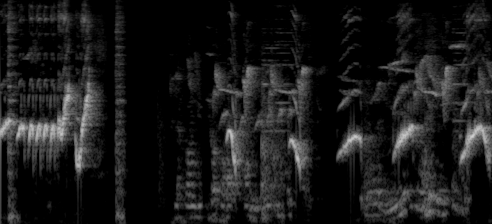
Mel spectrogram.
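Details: Singing white-rumped shama used to stir other birds into song: a fast trilled phrase opens, followed by scattered rich whistles and buzzy notes after a short pause.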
